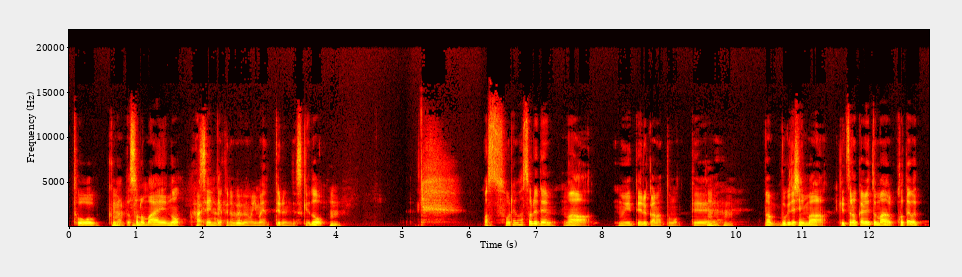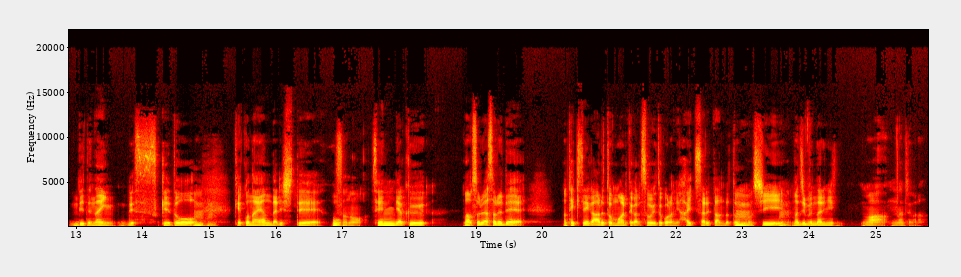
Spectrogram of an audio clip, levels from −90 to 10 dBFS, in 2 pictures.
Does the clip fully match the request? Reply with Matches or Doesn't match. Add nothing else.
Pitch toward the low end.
Matches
